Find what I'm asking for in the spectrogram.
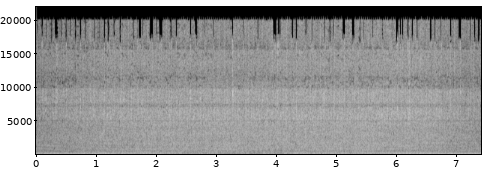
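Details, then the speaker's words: Turbo car idling after a same-size replacement turbo install, with spark plugs changed from BKR7E to BKR6E: a steady, even idle, smooth low rumble and light turbo hiss, no misses or knocks, no leaks seen. Normal idle. "But yeah, should be good. Sounds good. I'm not seeing any leaks."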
